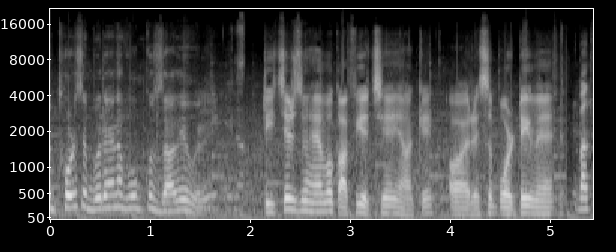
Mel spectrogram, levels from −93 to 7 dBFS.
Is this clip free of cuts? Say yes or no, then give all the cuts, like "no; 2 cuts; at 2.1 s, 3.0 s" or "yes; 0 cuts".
yes; 0 cuts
